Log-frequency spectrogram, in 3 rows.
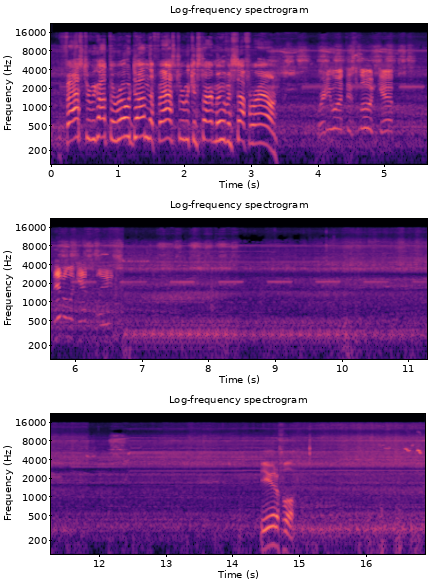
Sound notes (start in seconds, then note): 7.8 truck beeping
